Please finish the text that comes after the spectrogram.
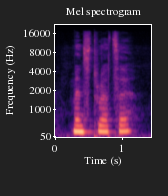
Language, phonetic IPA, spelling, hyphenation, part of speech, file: Czech, [ˈmɛnstruat͡sɛ], menstruace, men‧s‧t‧rua‧ce, noun, Cs-menstruace.ogg
- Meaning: menstruation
